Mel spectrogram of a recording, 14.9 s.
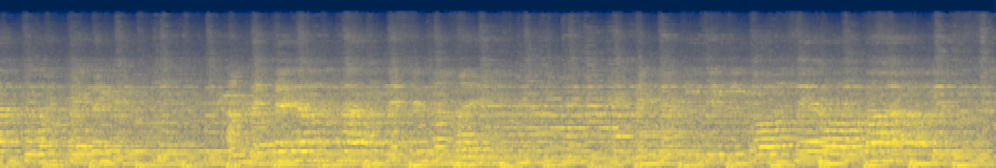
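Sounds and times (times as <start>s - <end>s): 
hula music: 0.0s - 14.9s.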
